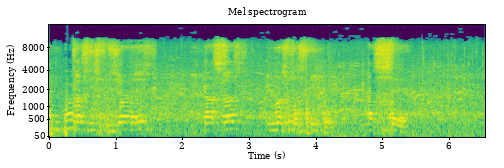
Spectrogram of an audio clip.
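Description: A middle-aged man speaks into a microphone over loudspeakers, outdoors with an echo.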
